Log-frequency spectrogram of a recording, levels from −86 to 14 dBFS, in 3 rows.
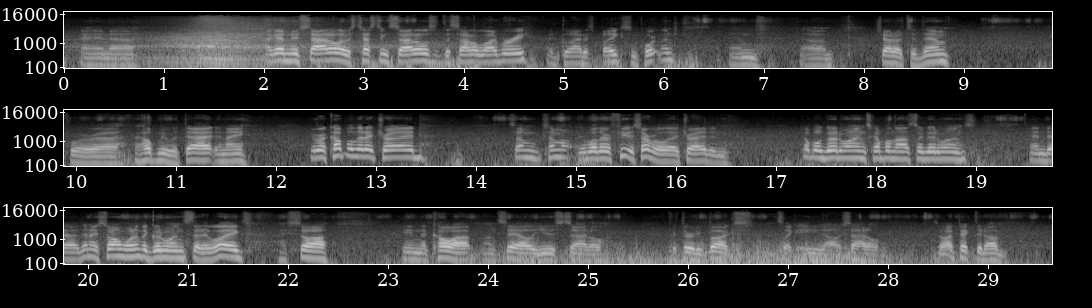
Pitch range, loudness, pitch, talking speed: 130-195 Hz, -22 LUFS, 165 Hz, 200 wpm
